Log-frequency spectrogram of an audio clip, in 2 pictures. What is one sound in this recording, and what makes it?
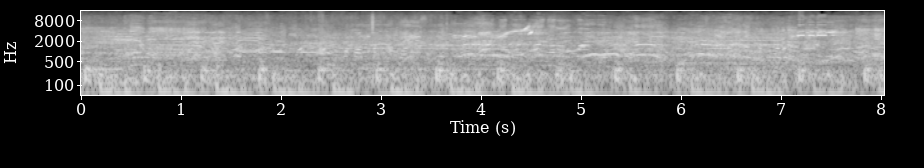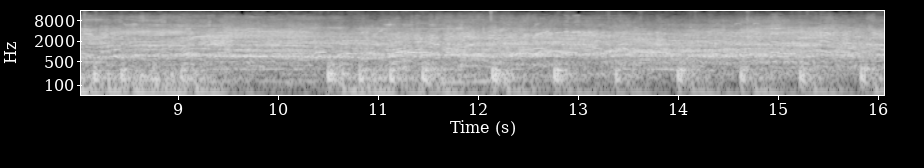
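A large crowd of spectators chatters and shouts outdoors.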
